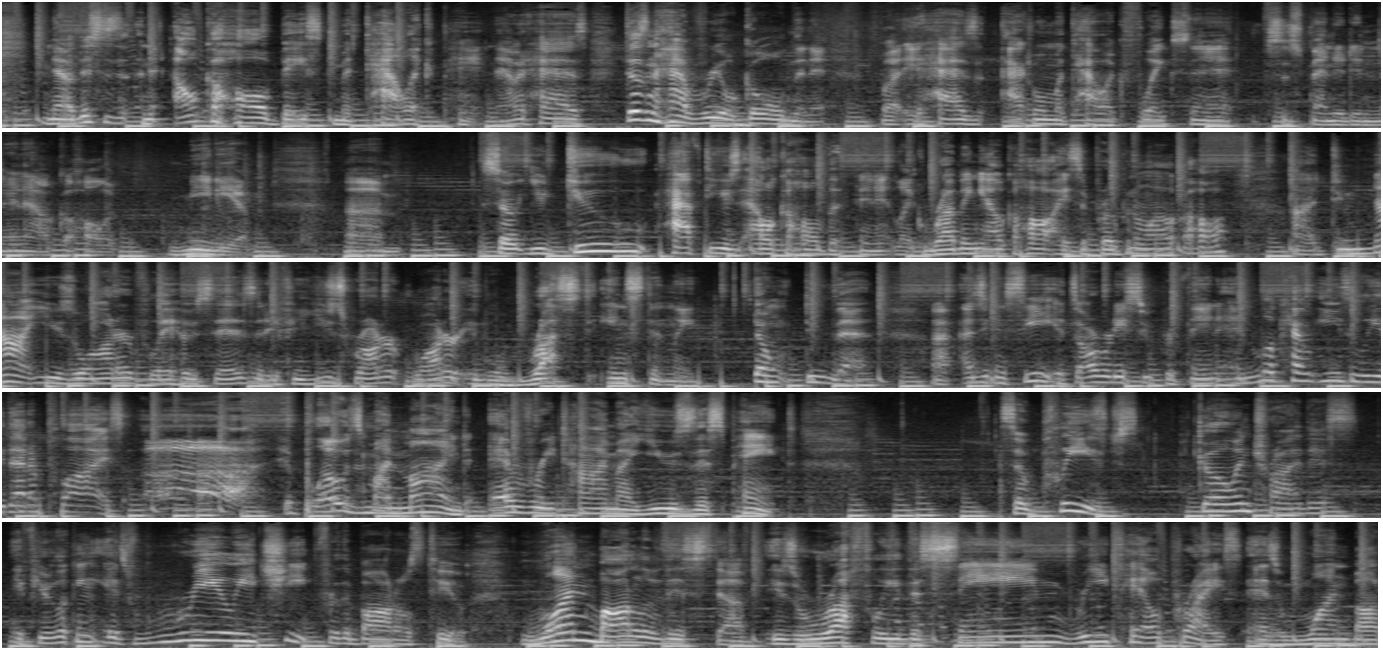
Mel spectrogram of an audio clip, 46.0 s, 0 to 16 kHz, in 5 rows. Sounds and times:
Speech: 0.0 - 32.9, 34.2 - 45.9
Music: 0.0 - 45.9.

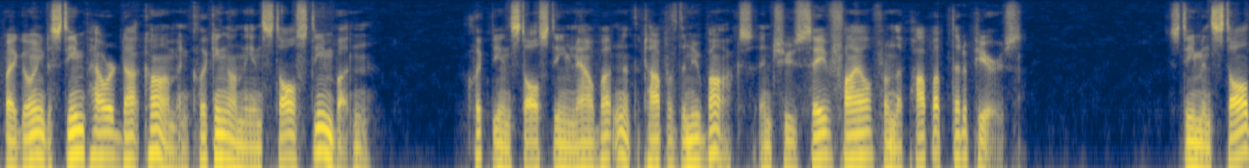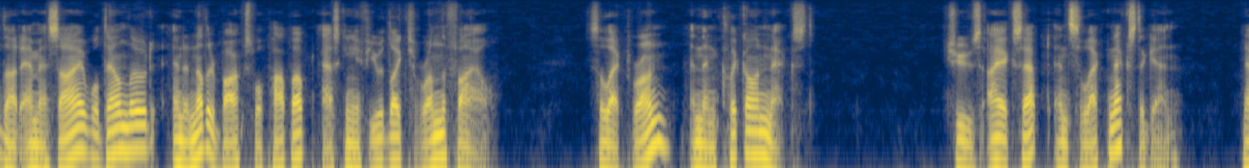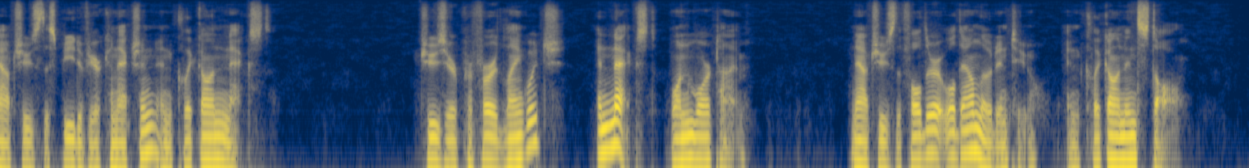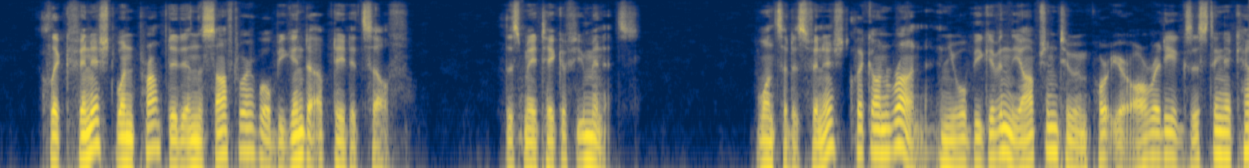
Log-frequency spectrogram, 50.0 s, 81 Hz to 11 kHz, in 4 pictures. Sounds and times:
Speech: 0.0 - 3.8, 4.7 - 10.3, 11.7 - 17.5, 18.4 - 20.7, 22.0 - 27.8, 29.2 - 32.5, 33.5 - 36.9, 37.9 - 41.6, 42.5 - 43.9, 45.0 - 49.9.

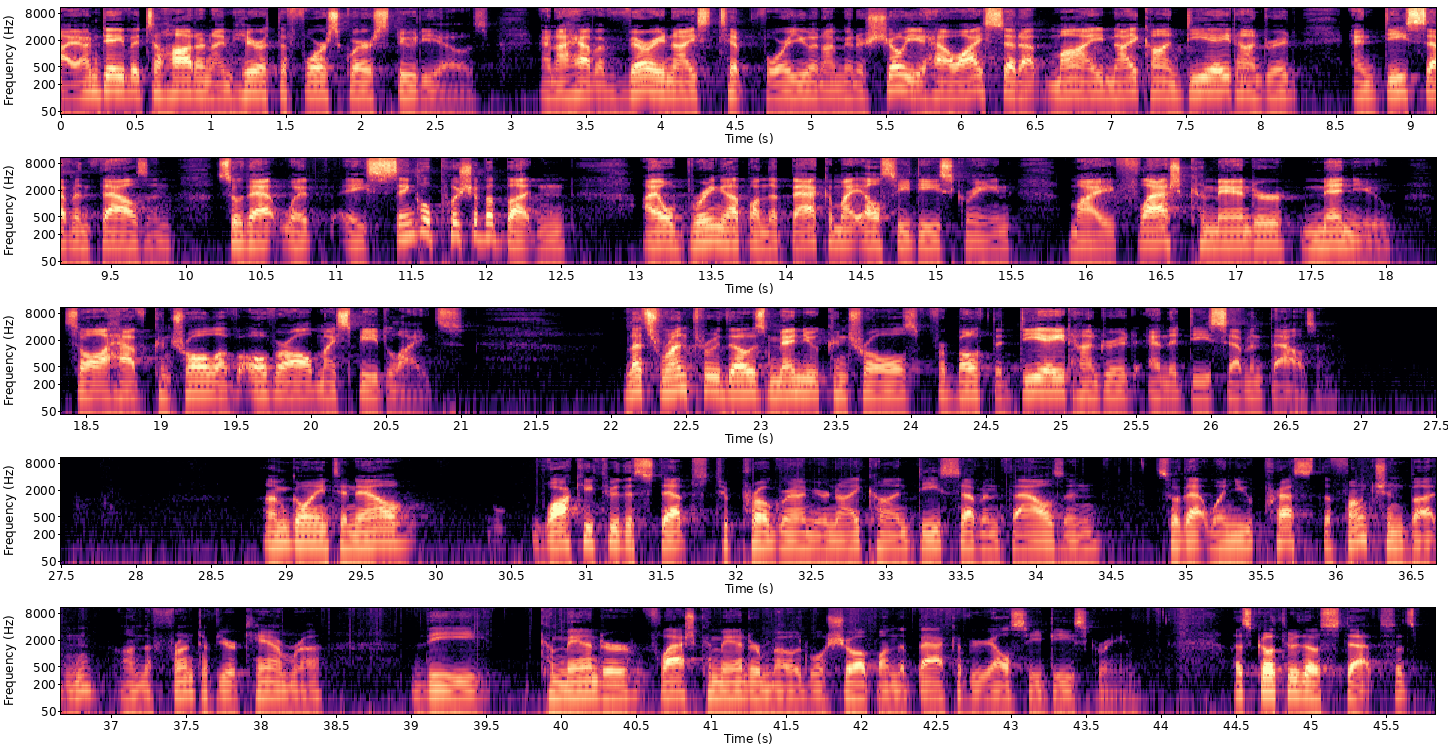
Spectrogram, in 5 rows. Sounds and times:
Speech: 0.0 - 21.1, 22.1 - 26.9, 28.8 - 43.9, 44.5 - 45.8.

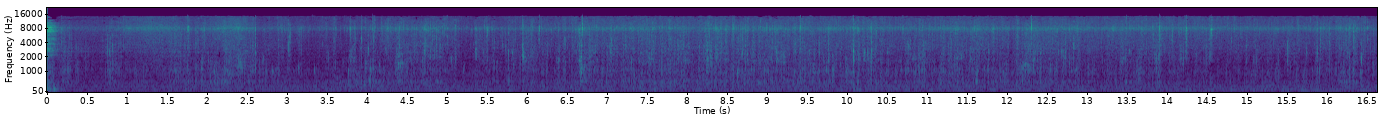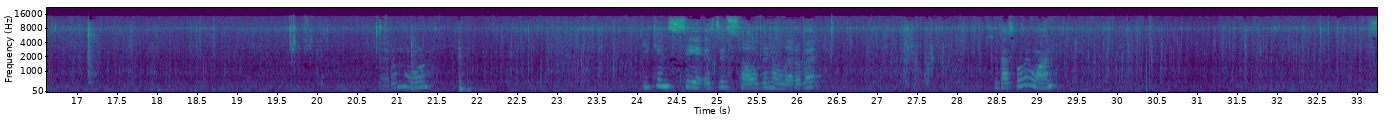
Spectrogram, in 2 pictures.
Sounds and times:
Stir: 0.0 - 16.5, 26.3 - 28.2
Sizzle: 0.0 - 33.2.

